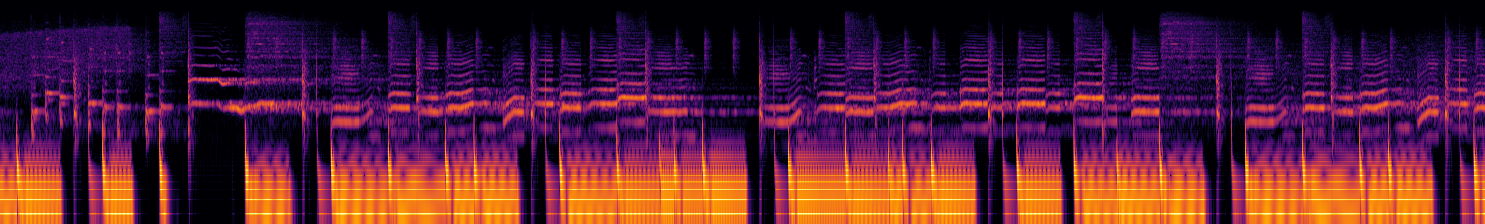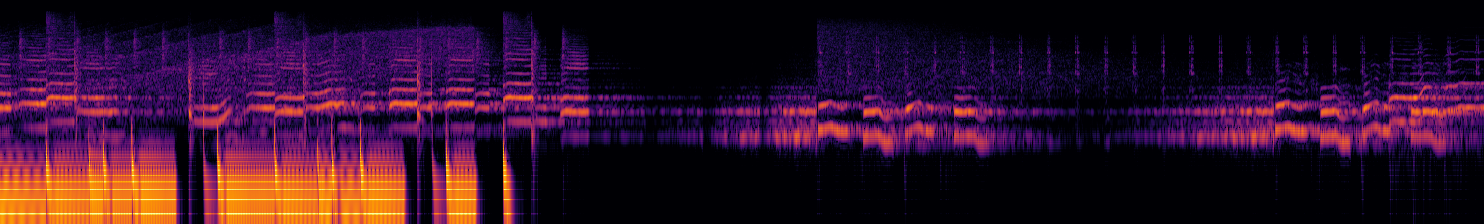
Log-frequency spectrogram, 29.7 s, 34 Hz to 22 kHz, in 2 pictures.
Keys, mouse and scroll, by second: 0.3 click, 1.8-4.0 alt+drag, 4.7-14.9 drag, 15.2 right click, 16.4-26.9 drag, 27.1 right click, 28.0 click, 29.6 click.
